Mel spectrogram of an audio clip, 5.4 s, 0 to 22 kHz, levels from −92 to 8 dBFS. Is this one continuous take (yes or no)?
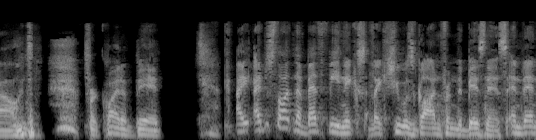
no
